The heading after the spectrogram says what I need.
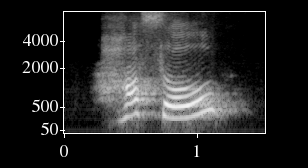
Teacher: the first part is hustle, we don't pronounce the T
